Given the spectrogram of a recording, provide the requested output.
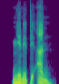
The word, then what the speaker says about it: nginitian: The first word is nginitian. Nginitian. Nginitian. Nginitian is spelled as ng, I, n, I, t, I, a, n.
